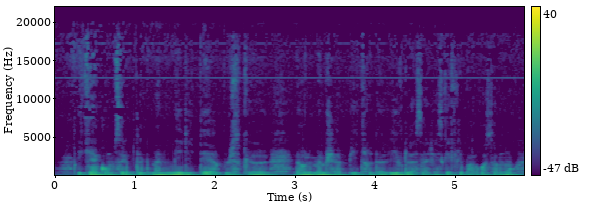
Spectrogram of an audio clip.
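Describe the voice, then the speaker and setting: Soft-spoken and calm in tone, a man talks at a very deep, low pitch in a monotone, flat intonation, with audible room echo. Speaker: surgeon making monologue videos. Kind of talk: monologue video rant. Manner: slow, calm.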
